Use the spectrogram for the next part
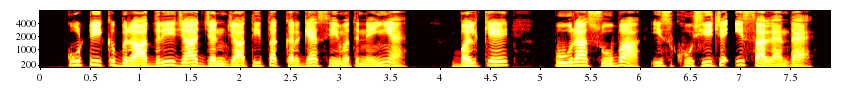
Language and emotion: Dogri, neutral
